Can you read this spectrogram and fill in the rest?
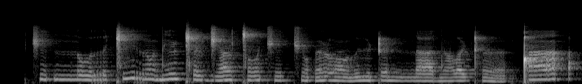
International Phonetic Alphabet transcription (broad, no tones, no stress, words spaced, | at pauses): t͡ʃĩʔnːo rəǁi rõdĩɭ ǁəɭd͡ʒãɭ ǀõ t͡ʃĩʔt͡ʃõʔə̃ɭ lˠõðɨ ʈənːa də̃lˠiɭʈʰə̃ | ǃãʔ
